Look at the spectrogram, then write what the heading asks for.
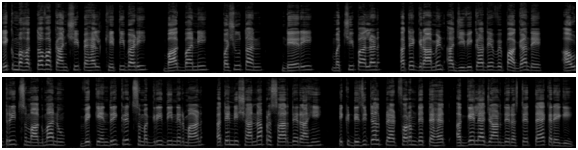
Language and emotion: Punjabi, neutral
